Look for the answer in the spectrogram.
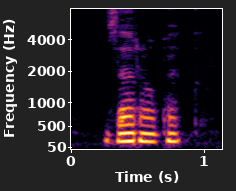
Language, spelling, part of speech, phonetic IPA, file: Polish, zarobek, noun, [zaˈrɔbɛk], LL-Q809 (pol)-zarobek.wav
